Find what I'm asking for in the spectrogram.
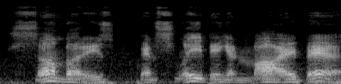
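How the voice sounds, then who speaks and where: A fairly slow, put-on character voice with a raspy sound. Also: man, medium pitch for a man. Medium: read story.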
